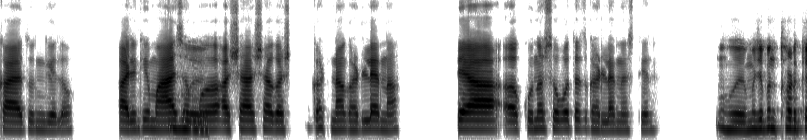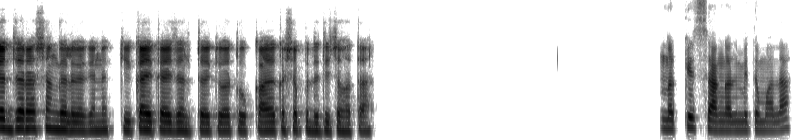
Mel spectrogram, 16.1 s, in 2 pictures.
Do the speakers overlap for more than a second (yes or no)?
no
